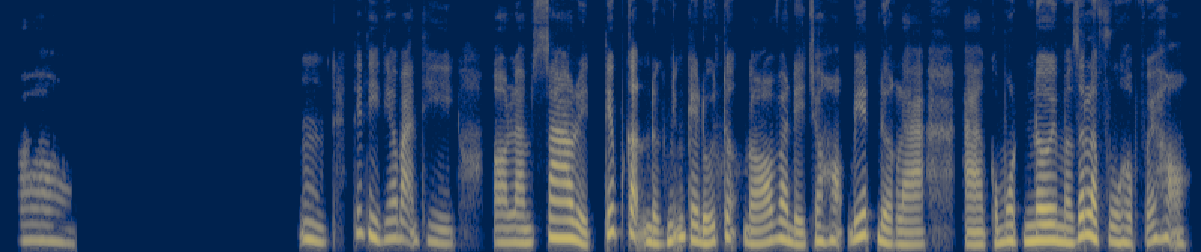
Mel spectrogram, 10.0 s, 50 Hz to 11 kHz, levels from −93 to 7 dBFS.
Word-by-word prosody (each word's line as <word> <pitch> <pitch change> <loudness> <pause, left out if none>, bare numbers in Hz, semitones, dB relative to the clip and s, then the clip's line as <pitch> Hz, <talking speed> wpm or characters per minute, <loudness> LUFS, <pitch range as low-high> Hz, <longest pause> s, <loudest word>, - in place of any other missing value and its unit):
Ờ. 205 0 -12 2.2
Ừm. 215 -5 -3 0.2
Thế 300 - -5
thì 250 -5 +1
theo 230 +1 -3
bạn 225 - -5
thì, 175 -5 -8 0.3
ờ, 180 0 -3
làm 180 -1 -1
sao 235 +4 +5
để 170 -7 +2
tiếp 305 +2 +1
cận 280 -10 +1
được 170 - +1
những 255 +6 +1
cái 205 -4 +1
đối 170 +2 +3
tượng 250 +4 -4
đó 170 +2 0
và 225 0 +2
để 165 -6 0
cho 200 - -1
họ 195 +1 -2
biết 265 +2 +1
được 175 -5 +1
là, 155 0 -2 0.3
à, 155 0 -1
có 170 - -4
một 200 +1 0
nơi 205 +1 +7
mà 180 -2 +3
rất 260 - +3
là 260 - +7
phù 200 -4 -3
hợp 175 -2 -1
với 185 - -5
họ? 230 -7 -4
200 Hz, 220 wpm, -23 LUFS, 175-230 Hz, 2.2 s, nơi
